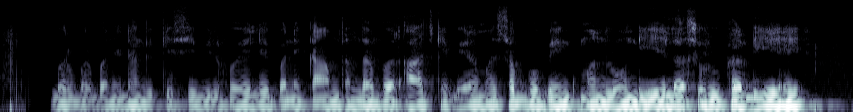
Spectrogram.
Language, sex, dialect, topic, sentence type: Chhattisgarhi, male, Central, banking, statement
